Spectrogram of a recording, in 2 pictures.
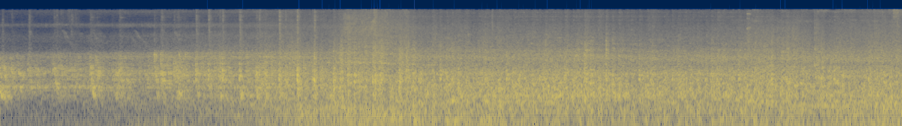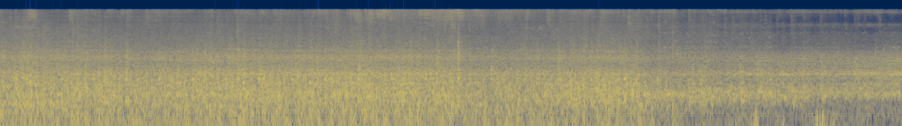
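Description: Container freight train passing close by, its wagon wheels running over the rails in a steady rumble. The sound builds over the first few seconds and falls away near the end as the train moves off.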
